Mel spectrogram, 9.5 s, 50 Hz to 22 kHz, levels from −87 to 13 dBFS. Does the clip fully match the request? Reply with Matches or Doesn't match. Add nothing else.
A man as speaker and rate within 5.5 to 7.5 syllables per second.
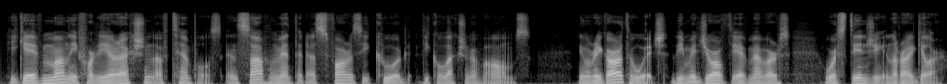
Matches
